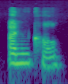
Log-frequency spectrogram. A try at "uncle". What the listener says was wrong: You pronounce the N. You don't need to pronounce the N there. This is pronounced as uncle. Uncle. No need to say un, but uncle. It's like the NG sound.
